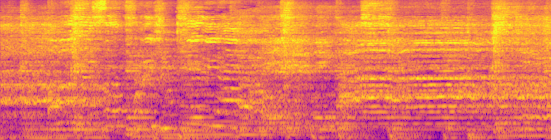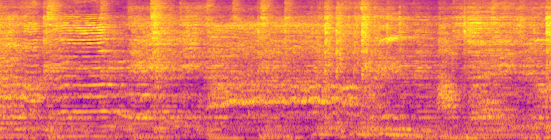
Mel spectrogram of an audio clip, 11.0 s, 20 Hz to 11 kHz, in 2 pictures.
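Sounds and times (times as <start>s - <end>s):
choir singing gospel: 0.0s - 11.0s
instrumental backing with bass: 0.0s - 11.0s.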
